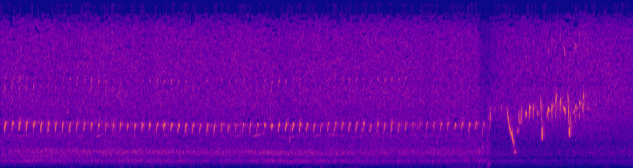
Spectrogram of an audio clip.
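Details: An American Woodcock in the Ottawa area, Canada, makes the spring display-flight wing sound. A rapid, high twittering made by specially shaped primary feathers runs about five seconds, then a few sharp, dropping chirps, over a low hiss.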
